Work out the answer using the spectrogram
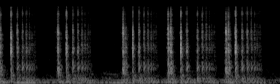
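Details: Lada Kalina, knock and rattle near the centre pillar on rough roads: sharp tinny rattles in five short bursts about every half second are loose lock rods buzzing inside the door. Temporarily silenced with string.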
